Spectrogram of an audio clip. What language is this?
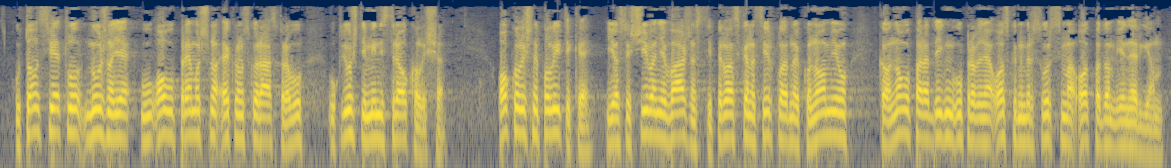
Croatian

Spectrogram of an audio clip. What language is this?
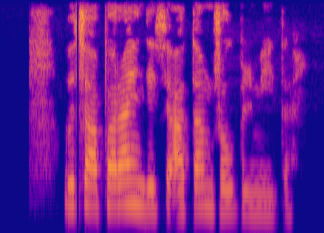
Kazakh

